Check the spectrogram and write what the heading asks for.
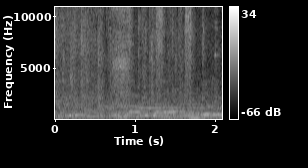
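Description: A perfume spray bottle giving one short hiss of a spritz, a little under a second in, over faint voices in the room.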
